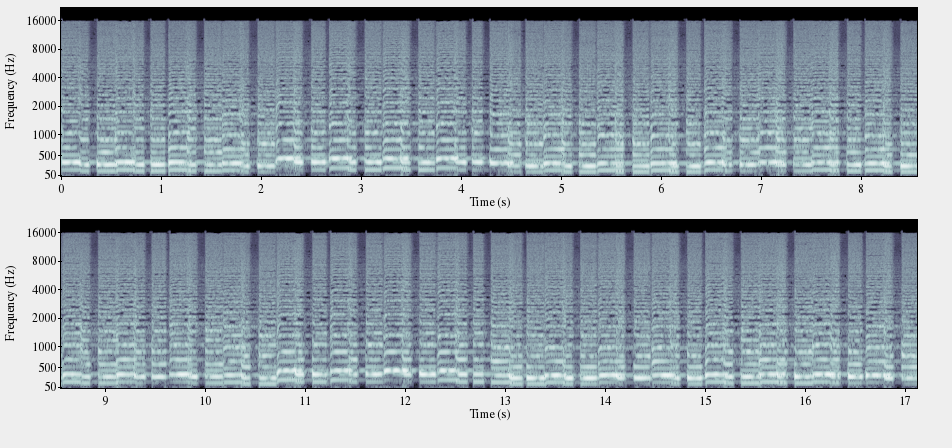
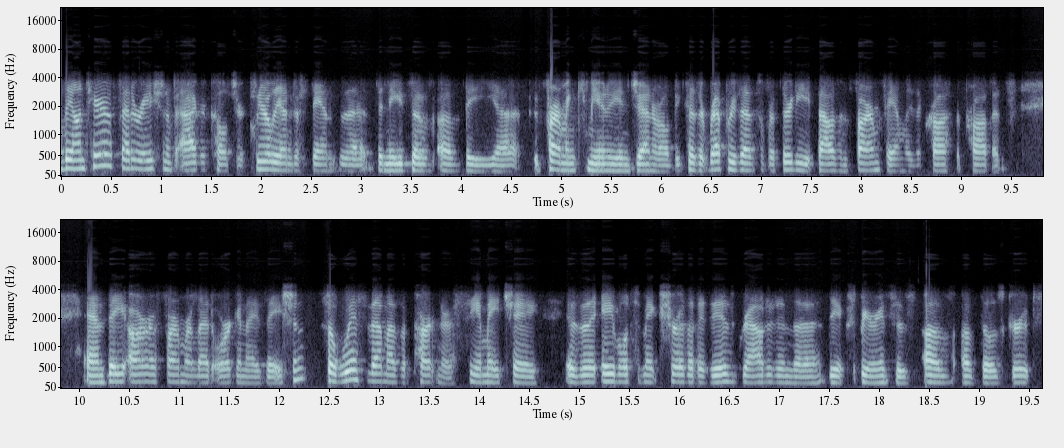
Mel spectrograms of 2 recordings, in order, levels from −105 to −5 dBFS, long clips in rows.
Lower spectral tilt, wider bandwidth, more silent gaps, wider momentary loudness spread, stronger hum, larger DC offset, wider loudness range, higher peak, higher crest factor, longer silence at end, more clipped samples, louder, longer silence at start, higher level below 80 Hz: second, -3.5 dB/octave vs -7.5 dB/octave; first, 17 kHz vs 6.4 kHz; neither; second, 2 LU vs 8 LU; neither; neither; about the same, 1 LU vs 2 LU; first, -2 dBFS vs -8 dBFS; about the same, 14 dB vs 18 dB; about the same, 0 s vs 0 s; neither; first, -16 LUFS vs -27 LUFS; about the same, 0 s vs 0 s; first, -54 dBFS vs -66 dBFS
